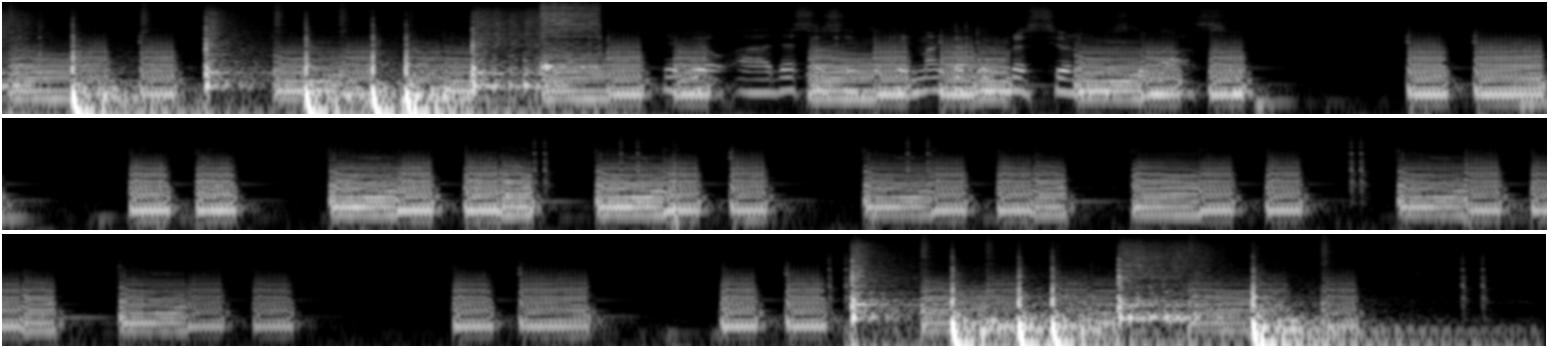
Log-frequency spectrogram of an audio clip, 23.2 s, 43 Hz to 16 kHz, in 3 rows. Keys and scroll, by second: 6.3 typing, 7.3-8.4 typing.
